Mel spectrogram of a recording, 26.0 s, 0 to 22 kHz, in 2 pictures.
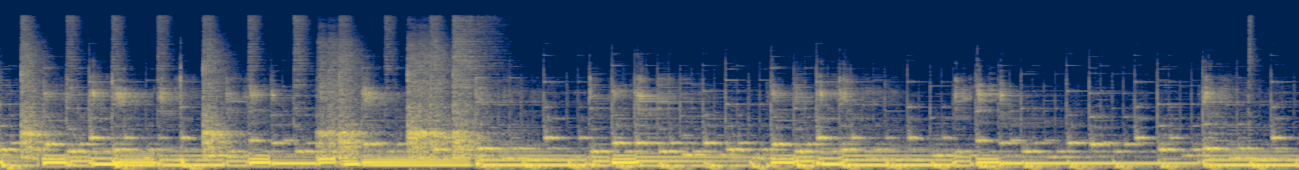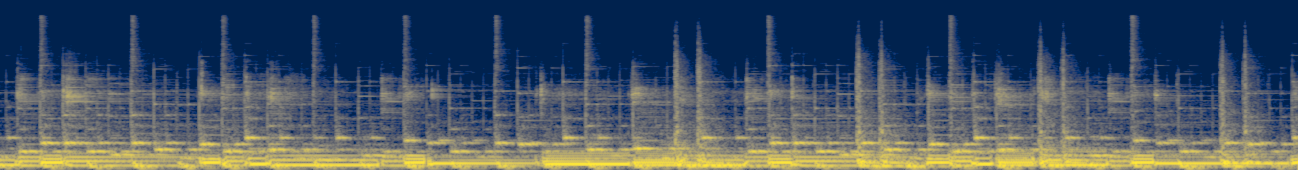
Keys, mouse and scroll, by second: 1.2 Delete, 1.3 click, 1.9 alt+click, 2.6 Delete, 2.8 click, 3.3 space, 3.7 click, 4.7 Right, 4.8 Down, 4.9 Up, 4.9 Right, 5.0 click, 5.2 p, 5.3 click, 5.9 alt+scroll up 1, 6.0 click, 6.1 ctrl+z, 6.2 click, 6.9 alt+scroll down 1, 7.0 click, 7.4 click, 7.5 alt+click, 8.2 Delete, 8.6 alt+click, 8.9 click, 9.1 click, 9.3 scroll down 2, 9.7 alt+scroll up 1, 9.8 space, 9.8 alt+scroll down 1, 9.8-12.6 drag, 13.8 alt+scroll up 1, 15.0 scroll up 2, 15.1 alt+scroll down 1, 16.4-18.4 drag, 25.3 alt+scroll down 1.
